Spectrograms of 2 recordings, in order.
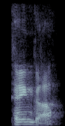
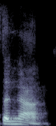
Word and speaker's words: Tengah: I personally is interested in sustainable smart town Tenga in Singapore. Do you know that? Sustainable smart town Tenga. Sorry, I didn't get the last part. Tenga? Tenga. Yeah. No. Tengah. Oh, Tengah. Oh, it's pronounced Tengah.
